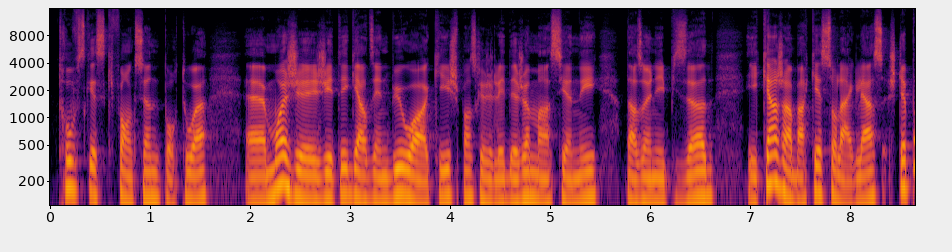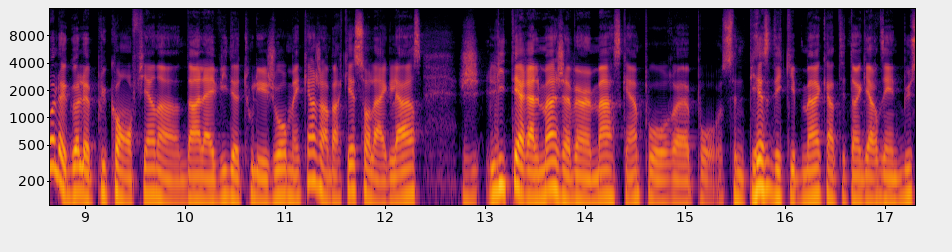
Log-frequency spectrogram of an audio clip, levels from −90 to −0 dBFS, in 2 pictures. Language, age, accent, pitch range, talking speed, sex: French, 30-49, Canadian, 120-150 Hz, 255 wpm, male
